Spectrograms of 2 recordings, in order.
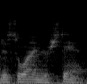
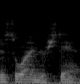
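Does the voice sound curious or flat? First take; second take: curious; curious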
